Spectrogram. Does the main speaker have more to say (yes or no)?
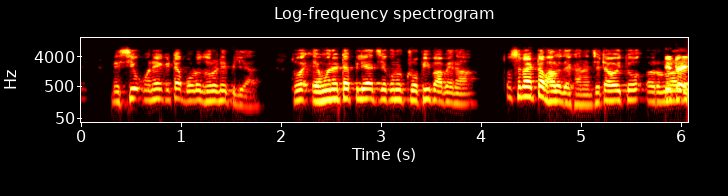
yes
